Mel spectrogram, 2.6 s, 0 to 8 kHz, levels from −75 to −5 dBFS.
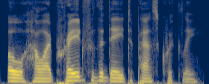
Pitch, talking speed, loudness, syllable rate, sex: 115 Hz, 230 wpm, -17 LUFS, 4.7 syllables/s, male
